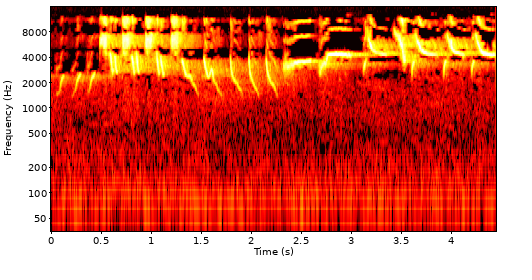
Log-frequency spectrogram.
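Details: Hybrid finch song from 23 April 2023 opens with a rapid series of downslurred chips, then a bright whistled note and a run of sweeping, twittering phrases; quiet background.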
